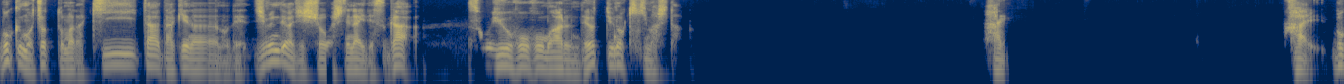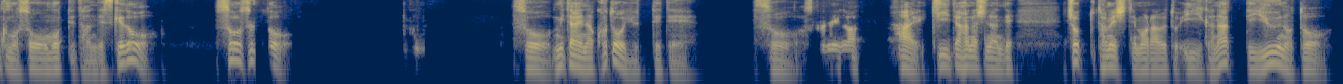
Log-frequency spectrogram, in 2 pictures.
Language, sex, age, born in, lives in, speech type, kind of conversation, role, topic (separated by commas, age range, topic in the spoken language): Japanese, male, 45-49, Japan, United States, conversation, advice, advisor, 日常で簡単にできる筋肉のリラックス方法は何ですか？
